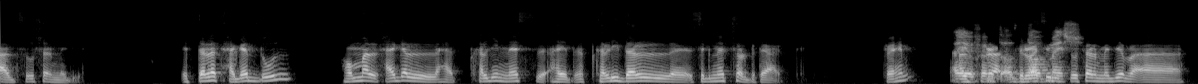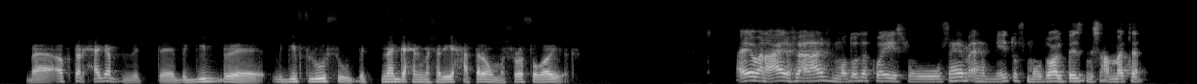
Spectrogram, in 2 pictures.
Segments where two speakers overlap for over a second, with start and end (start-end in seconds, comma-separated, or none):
9.6-10.9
